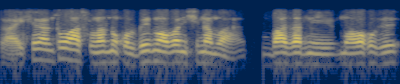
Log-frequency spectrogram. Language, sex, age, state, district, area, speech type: Bodo, male, 60+, Assam, Kokrajhar, urban, conversation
